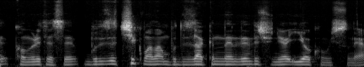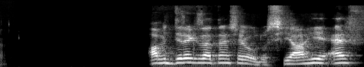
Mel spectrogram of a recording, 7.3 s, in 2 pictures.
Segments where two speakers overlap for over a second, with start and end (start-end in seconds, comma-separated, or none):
none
